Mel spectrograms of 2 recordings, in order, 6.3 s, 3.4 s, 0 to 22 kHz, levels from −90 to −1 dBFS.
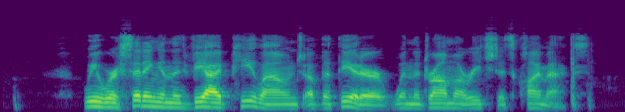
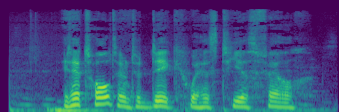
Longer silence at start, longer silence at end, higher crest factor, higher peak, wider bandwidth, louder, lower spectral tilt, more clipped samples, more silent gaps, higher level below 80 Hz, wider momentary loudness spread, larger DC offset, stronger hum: first, 0.85 s vs 0.1 s; about the same, 0.4 s vs 0.3 s; about the same, 18 dB vs 18 dB; about the same, -4 dBFS vs -4 dBFS; second, 7.6 kHz vs 16 kHz; about the same, -22 LUFS vs -22 LUFS; second, -5 dB/octave vs -6.5 dB/octave; neither; neither; second, -66 dBFS vs -36 dBFS; about the same, 13 LU vs 12 LU; neither; neither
